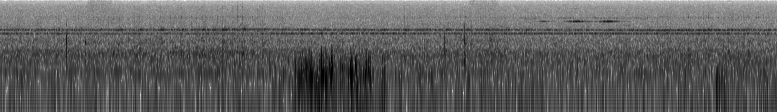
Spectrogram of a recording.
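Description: Diesel train sounding with a steady high-pitched squeal made of two close tones, a brief louder rumble about four seconds in, and a few sharp clicks.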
